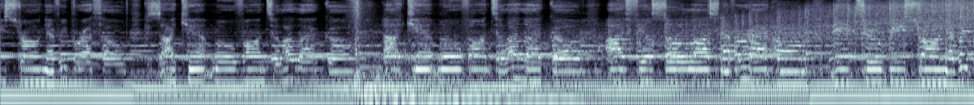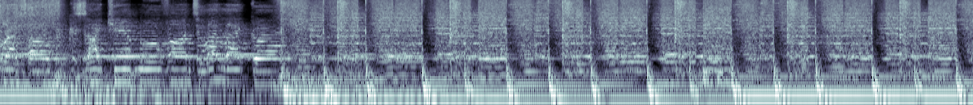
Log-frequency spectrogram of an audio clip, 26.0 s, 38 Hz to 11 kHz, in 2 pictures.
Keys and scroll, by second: 19.3 space.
